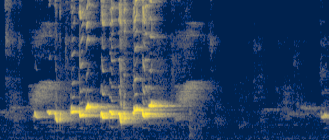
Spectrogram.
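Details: Sooty-headed bulbul singing in the morning: a loud run of bubbly, whistled notes stepping between low and higher pitches for about two and a half seconds, then quiet with a single soft note at the end.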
